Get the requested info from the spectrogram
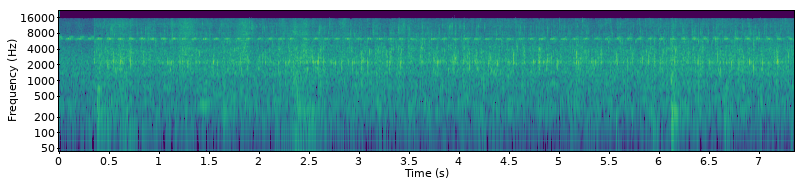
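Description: Mutton pieces and yogurt masala sizzling and crackling in hot oil in a wok as the yogurt's water cooks off during bhuna. There is one louder knock about six seconds in.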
